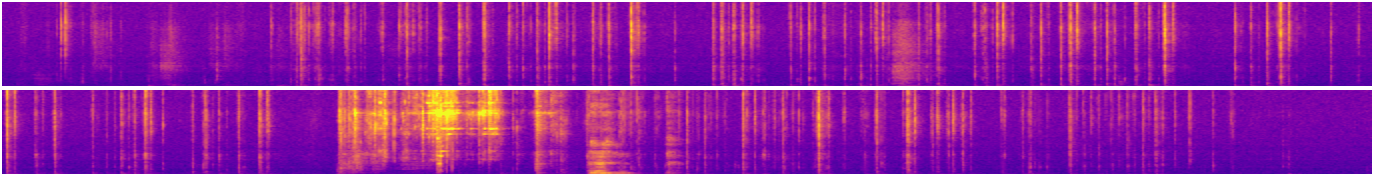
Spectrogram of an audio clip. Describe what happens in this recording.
Typing on a Laptop keyboard, then moving a key and clearing throat.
